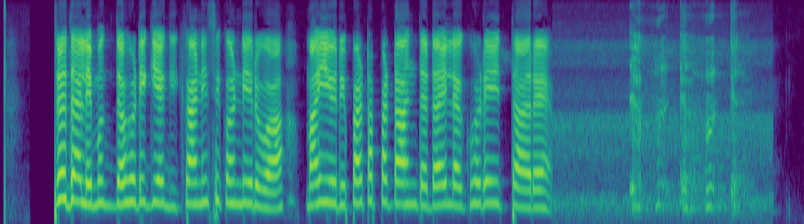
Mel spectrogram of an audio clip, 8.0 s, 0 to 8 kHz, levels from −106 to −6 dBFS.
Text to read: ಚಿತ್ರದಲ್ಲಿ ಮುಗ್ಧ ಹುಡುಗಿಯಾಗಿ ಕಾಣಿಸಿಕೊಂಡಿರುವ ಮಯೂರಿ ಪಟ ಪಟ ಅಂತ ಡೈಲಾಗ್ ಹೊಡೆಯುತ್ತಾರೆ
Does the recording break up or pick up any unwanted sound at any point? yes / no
yes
